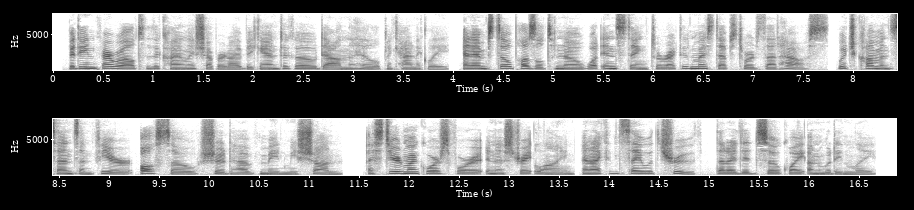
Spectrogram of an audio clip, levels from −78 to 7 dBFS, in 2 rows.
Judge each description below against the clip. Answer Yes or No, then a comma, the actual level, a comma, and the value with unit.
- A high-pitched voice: Yes, high, 210 Hz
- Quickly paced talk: Yes, fast, 220 wpm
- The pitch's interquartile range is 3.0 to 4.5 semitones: No, narrow, 2.5 semitones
